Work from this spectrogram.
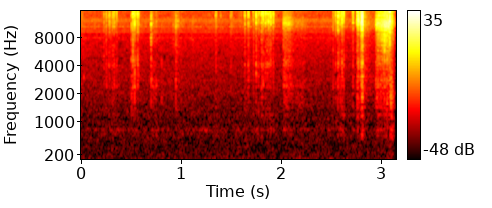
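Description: Scissors snipping out a small piece of paper or card while building a miniature kitchen, a scattering of soft, close crisp cuts that grow denser and slightly louder toward the end, no talking.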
